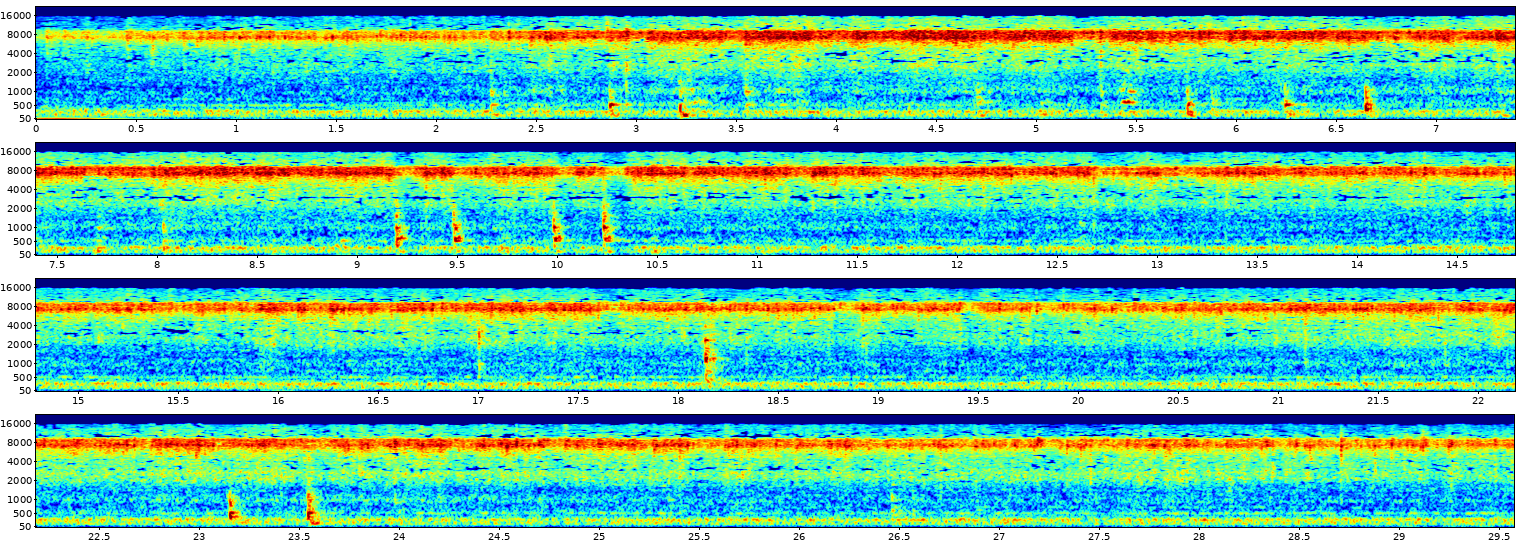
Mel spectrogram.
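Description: Sliced onions and spice paste sizzling steadily in hot oil in a wok, with a few light clicks from stirring.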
